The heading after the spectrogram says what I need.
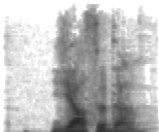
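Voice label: "ясыда", Komi, male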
